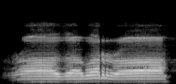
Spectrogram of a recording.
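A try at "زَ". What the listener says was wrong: আচ্ছা, এটা র না, এটা হবে ঝা। এটা হবে ঝা। ঝা জবর ঝা।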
